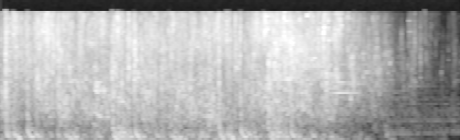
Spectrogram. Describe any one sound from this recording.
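Weapons clash and monsters shriek in a loud battle.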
